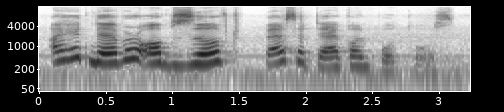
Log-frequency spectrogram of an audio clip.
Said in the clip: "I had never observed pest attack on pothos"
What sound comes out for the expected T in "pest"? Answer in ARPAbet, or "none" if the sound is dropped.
none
